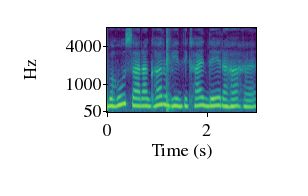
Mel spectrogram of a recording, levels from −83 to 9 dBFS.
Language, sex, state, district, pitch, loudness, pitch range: Hindi, female, Jharkhand, Palamu, 255 Hz, -11 LUFS, 245-265 Hz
